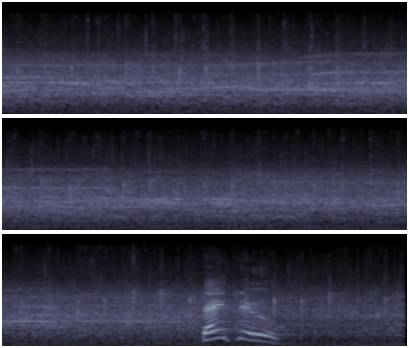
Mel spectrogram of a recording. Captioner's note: applause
